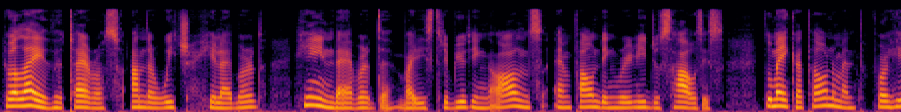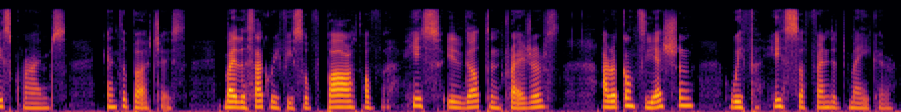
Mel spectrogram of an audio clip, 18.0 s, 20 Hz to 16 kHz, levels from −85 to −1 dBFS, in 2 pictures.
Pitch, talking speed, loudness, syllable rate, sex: 185 Hz, 140 wpm, -20 LUFS, 5.0 syllables/s, female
